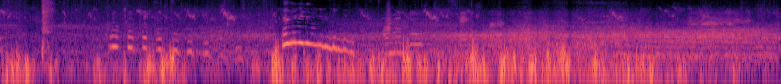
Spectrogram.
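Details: Turkey gobbling back at people enticing it: one loud, rapid rattling gobble that drops in pitch near the middle, a shorter call soon after, and human voices before it.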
